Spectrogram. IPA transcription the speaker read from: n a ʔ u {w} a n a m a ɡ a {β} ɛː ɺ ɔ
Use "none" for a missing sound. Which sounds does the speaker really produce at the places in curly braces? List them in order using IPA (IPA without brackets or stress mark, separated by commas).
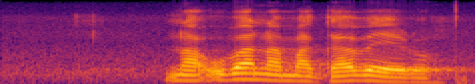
β, β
